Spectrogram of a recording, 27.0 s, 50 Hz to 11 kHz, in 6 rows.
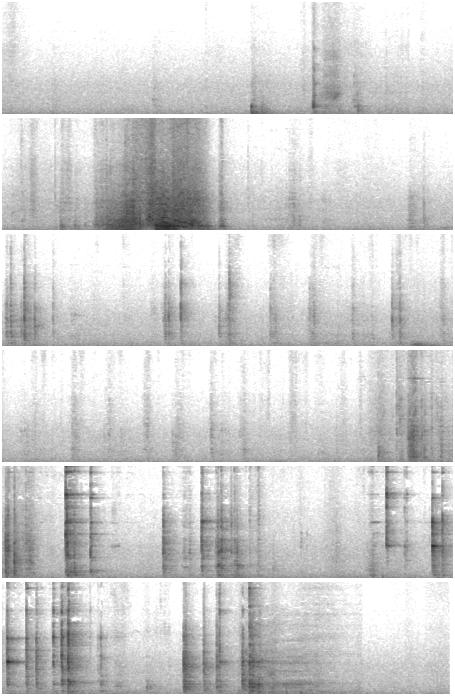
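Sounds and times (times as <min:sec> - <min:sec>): spanner clinking on metal: 0:18.7 - 0:20.6, 0:21.7 - 0:23.7, 0:24.4 - 0:25.2.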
